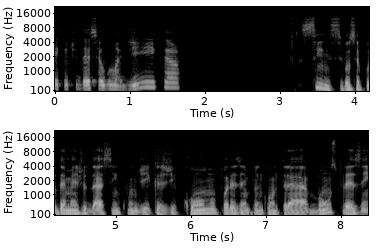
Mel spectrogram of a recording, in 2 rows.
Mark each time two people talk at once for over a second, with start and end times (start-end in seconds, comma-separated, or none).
none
